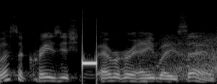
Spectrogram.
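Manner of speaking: loud, fast disbelieving rant; mock-exasperated loud retort; incredulous outburst. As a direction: blurt it out in disbelief. Retorting to absurd bank guy.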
